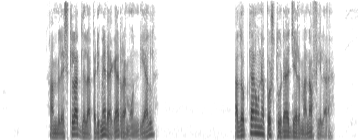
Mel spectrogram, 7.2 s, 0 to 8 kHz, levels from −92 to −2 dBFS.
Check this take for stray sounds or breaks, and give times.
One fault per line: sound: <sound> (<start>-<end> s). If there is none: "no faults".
no faults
